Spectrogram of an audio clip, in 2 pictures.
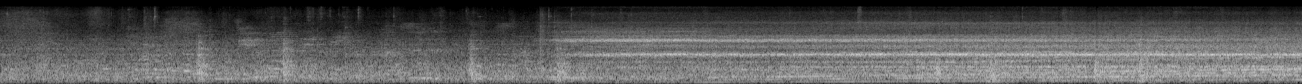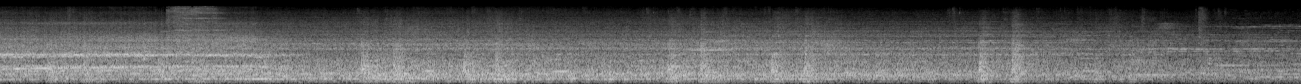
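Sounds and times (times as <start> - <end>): electric train whine: 5.4 - 16.2.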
